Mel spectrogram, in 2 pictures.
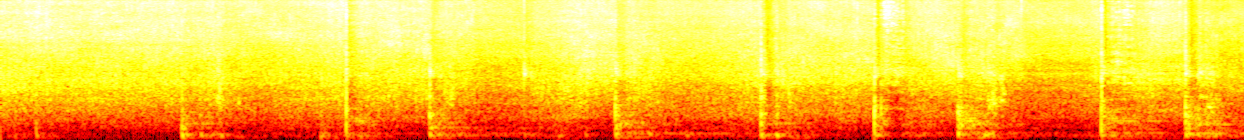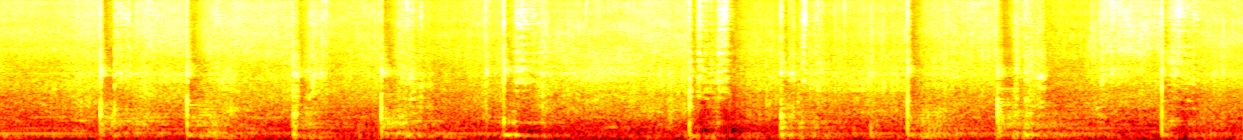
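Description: Eels frying in a hot steel wok: a steady sizzling hiss with frequent, irregular sharp taps and knocks against the metal.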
